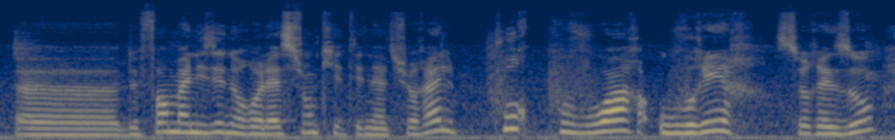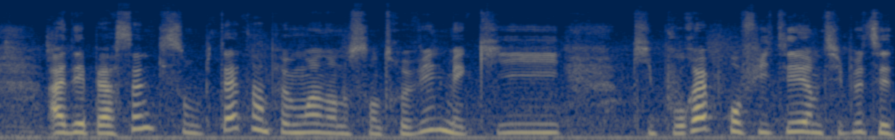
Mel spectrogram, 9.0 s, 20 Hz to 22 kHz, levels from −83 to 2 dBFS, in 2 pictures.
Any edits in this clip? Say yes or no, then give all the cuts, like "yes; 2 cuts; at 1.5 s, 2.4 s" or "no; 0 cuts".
no; 0 cuts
